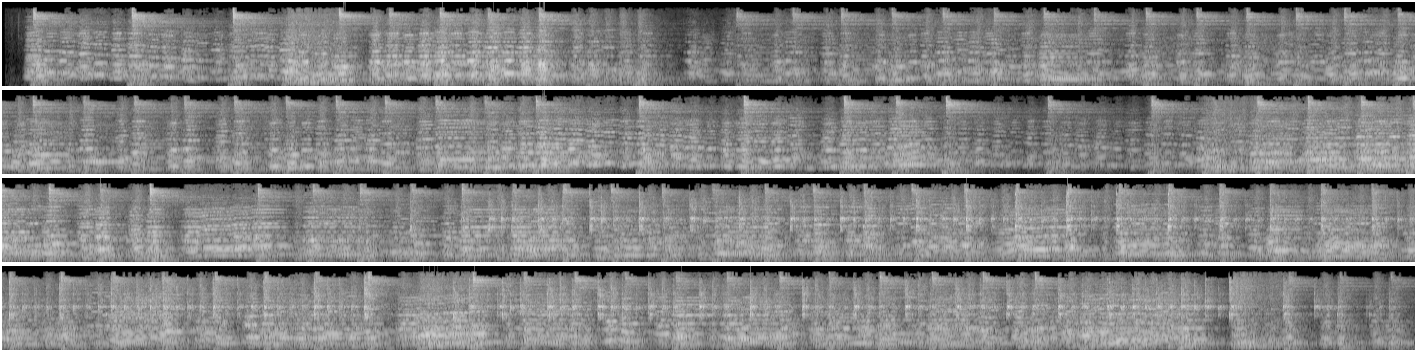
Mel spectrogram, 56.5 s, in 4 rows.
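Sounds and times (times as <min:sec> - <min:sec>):
tarantella dance music: 0:00.0 - 0:56.5.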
